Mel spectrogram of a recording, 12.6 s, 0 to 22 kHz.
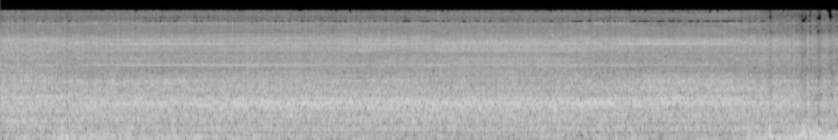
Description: RX-8 Engine noise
